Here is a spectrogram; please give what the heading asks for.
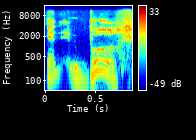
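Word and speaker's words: Bwlch: Yeah, well, Bulch, the W comes out like OO, and okay, yeah, like OO and boo.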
